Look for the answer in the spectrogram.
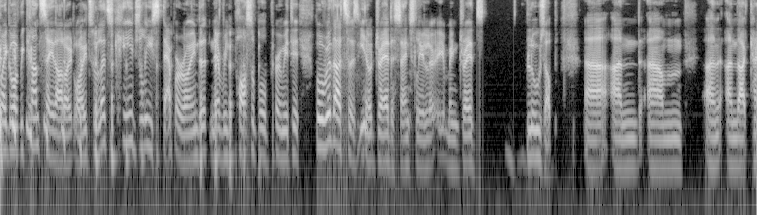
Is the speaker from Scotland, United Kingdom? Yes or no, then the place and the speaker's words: no; Northern Ireland, United Kingdom; It's slightly awkward because I'm from Northern Ireland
